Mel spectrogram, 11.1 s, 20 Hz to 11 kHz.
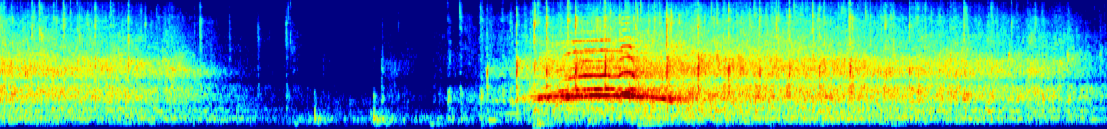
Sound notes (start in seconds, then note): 4.8 audience applauding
